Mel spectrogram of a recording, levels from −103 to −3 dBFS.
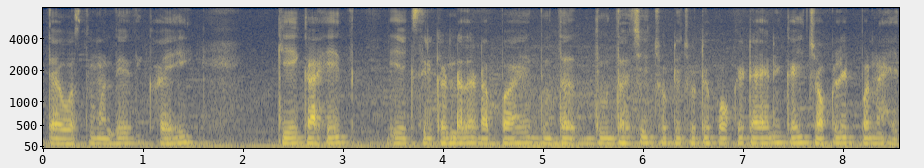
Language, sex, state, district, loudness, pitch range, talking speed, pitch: Marathi, male, Maharashtra, Pune, -22 LUFS, 110-115 Hz, 135 wpm, 110 Hz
